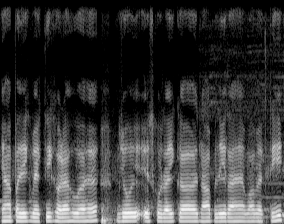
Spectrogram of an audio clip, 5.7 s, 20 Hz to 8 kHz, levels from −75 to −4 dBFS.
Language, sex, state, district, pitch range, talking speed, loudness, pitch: Hindi, male, Uttar Pradesh, Hamirpur, 135-145 Hz, 190 wpm, -13 LUFS, 140 Hz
